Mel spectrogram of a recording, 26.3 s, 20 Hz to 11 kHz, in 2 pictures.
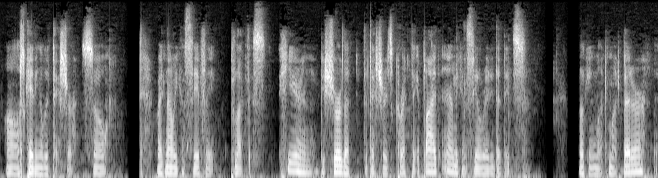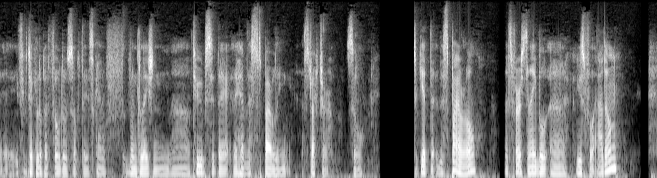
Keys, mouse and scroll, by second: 5.0-6.8 drag, 8.1-9.3 drag, 8.7 Delete, 14.2-15.6 middle drag, 21.4-22.5 middle drag, 22.5-23.2 drag.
